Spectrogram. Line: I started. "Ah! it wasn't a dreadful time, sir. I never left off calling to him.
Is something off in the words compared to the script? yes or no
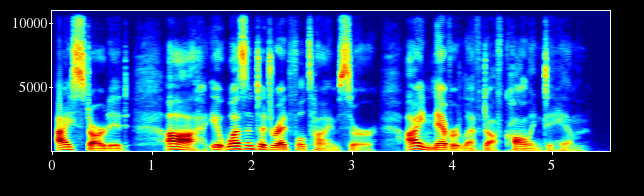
no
